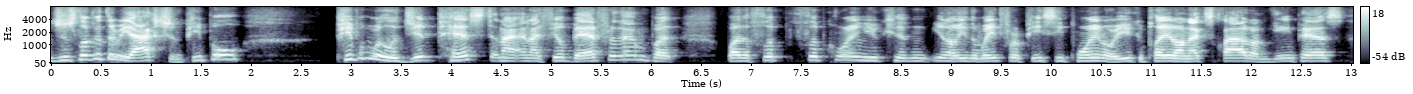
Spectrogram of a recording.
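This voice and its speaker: A man's voice: on the high side, measured pace, highs cut off. A man talking on a gaming podcast panel, rambling with lots of "you know" fillers and restarts. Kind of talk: casual chat.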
